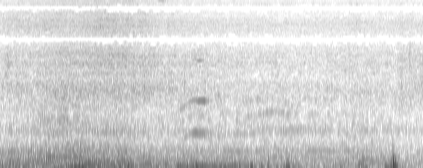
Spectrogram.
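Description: Ford Ranger Raptor pickup's engine running with a low, steady rumble as the truck is towed out of slippery mud, with faint voices and a short low thump near the end.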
